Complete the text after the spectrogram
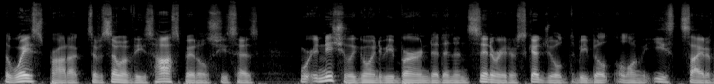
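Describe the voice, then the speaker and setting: A man reading a nonfiction book aloud as narrator, in a measured, reflective way. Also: low-pitched, no room sound.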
